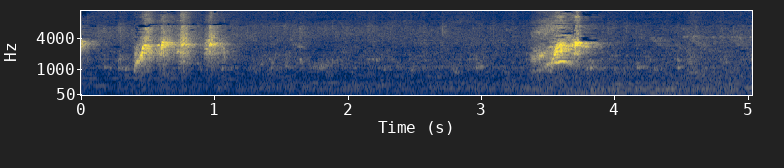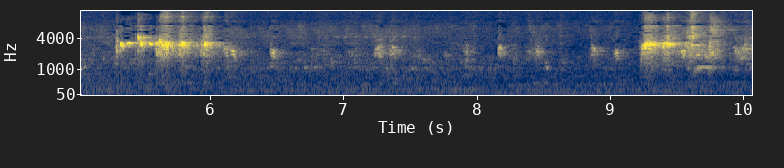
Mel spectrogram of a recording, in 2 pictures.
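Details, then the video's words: Scaly-breasted bulbul singing "gacor": short bursts of chattering, squawky notes around one to four kilohertz, separated by pauses of about two to three seconds, over a faint low background hum. "Cucak Bersisik GACOR DORR"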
